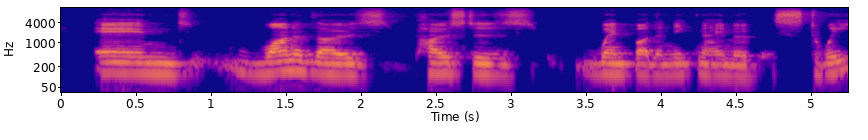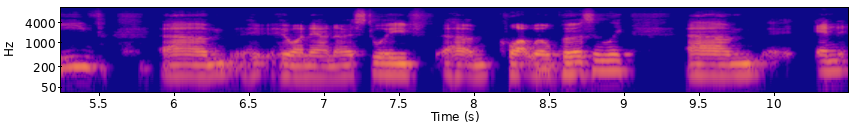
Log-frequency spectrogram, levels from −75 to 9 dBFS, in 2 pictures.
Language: English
